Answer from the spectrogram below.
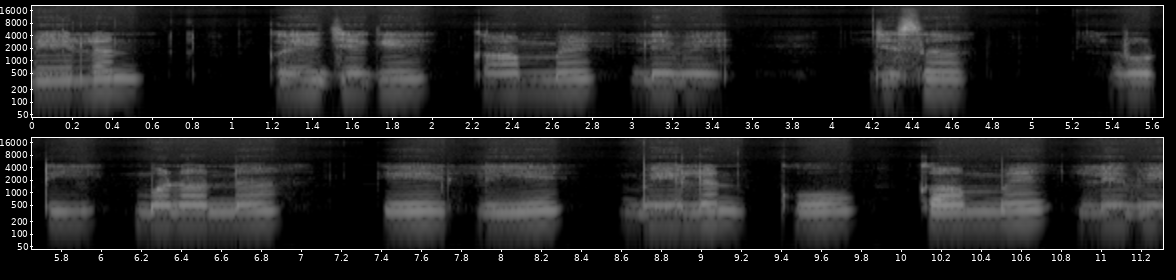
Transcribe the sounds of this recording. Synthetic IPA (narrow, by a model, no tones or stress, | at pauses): beːlən | kəid͡ʒəɡɛ | kaːmːẽleːweː | d͡ʒɛːsã | ɾoːʈibənaːna | kelɪe | beːlənko | kaːmːẽleːweː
